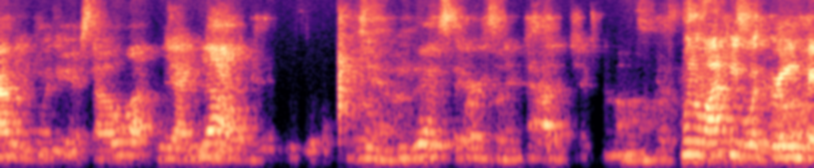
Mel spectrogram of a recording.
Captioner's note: indistinct conversation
